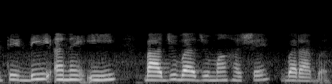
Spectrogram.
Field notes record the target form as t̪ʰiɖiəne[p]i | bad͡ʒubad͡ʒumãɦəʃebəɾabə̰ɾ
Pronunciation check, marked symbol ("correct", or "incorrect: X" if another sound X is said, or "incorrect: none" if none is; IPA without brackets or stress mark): incorrect: ʔ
